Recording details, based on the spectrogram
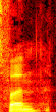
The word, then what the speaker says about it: Fenn: Not that I don't like Finlay, it's just I play touch and it tends to be easier to say Fenn than Finlay, one less syllable, you know what I mean? Yeah, my name is Fenn.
